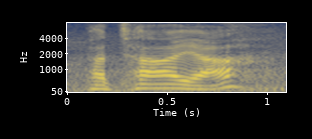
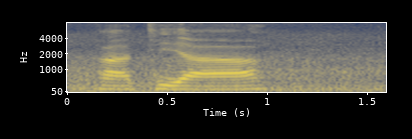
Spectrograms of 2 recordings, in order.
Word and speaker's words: Pattaya: So I would have thought once you got out of Pattaya, uh Pattaya, I've got to get that right pronunciation. Pattaya.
